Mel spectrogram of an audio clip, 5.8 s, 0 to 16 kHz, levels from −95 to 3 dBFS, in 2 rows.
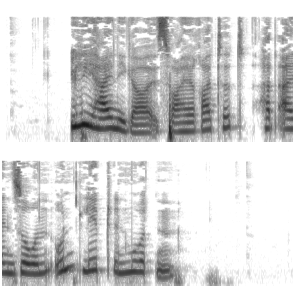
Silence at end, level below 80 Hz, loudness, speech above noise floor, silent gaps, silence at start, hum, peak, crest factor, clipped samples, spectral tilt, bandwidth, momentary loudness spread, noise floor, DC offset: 1.2 s; -50 dBFS; -21 LUFS; 51 dB; none; 0.7 s; none; -4 dBFS; 18 dB; under 0.1%; -4 dB/octave; 11.5 kHz; 15 LU; -73 dBFS; under 0.1%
